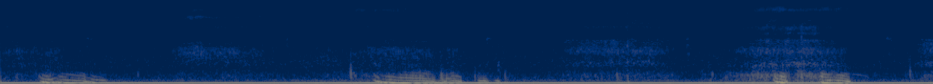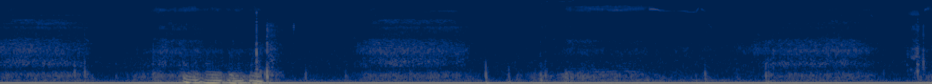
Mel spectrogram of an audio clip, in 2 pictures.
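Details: A Maine Coon cat snores in slow, rattling breaths about every four seconds over a steady low hum.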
